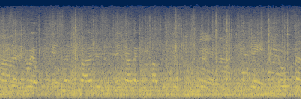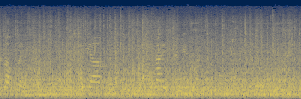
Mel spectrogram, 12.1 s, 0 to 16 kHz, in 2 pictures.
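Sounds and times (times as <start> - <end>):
faint clickety-clack: 0.0 - 12.0
train wheels rumbling on rails: 0.0 - 12.0.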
